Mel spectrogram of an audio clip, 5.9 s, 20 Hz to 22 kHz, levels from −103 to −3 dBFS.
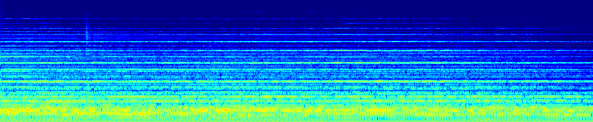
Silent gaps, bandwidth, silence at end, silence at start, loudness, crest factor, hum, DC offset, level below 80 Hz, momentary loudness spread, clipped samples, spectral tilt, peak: none; 13 kHz; 0 s; 0 s; -41 LUFS; 14 dB; none; 0.2%; -62 dBFS; 5 LU; under 0.1%; -5 dB/octave; -26 dBFS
